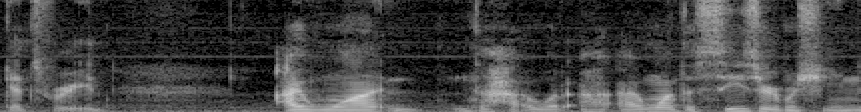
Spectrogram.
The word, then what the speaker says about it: CZUR: And I told them straight out, I was like, look, when my brain savant gets freed, I want the Caesar machine. It's spelled CZUR.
